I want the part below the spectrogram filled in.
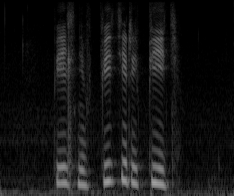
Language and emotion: Russian, neutral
